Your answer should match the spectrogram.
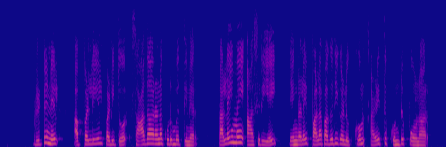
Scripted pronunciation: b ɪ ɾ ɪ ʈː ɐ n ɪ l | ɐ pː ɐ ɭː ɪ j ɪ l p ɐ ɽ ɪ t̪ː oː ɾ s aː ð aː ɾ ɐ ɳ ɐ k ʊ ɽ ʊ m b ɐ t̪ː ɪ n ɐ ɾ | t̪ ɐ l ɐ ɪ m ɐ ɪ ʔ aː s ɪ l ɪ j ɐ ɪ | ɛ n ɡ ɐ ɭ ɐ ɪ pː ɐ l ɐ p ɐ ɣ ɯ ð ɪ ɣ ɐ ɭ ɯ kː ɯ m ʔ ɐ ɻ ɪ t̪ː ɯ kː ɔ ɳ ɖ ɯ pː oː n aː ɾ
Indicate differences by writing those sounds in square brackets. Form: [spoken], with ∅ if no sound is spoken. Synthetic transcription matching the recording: b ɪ ɾ ɪ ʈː ɐ n ɪ l | ɐ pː ɐ ɭː ɪ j ɪ l p ɐ ɽ ɪ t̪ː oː ɾ s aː ð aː ɾ ɐ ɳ ɐ k ʊ ɽ ʊ m b ɐ t̪ː ɪ n ɐ ɾ | t̪ ɐ l ɐ ɪ m ɐ ɪ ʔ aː s ɪ [ɾ] ɪ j ɐ ɪ | ɛ [ŋ] ɡ ɐ ɭ ɐ ɪ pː ɐ l ɐ p ɐ ɣ ɯ ð ɪ ɣ ɐ ɭ ɯ kː ɯ m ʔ ɐ ɻ ɪ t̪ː ɯ kː ɔ ɳ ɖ ɯ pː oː n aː ɾ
